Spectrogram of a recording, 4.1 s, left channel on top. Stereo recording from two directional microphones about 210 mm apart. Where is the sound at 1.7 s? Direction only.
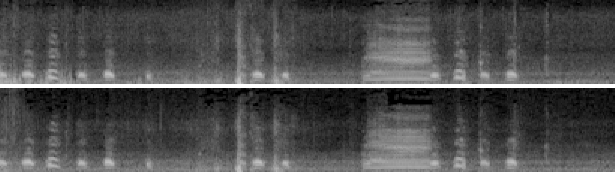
15° left (ahead or behind).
